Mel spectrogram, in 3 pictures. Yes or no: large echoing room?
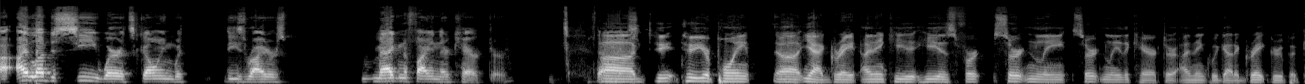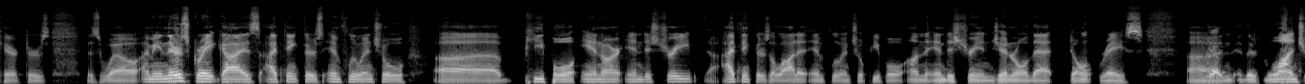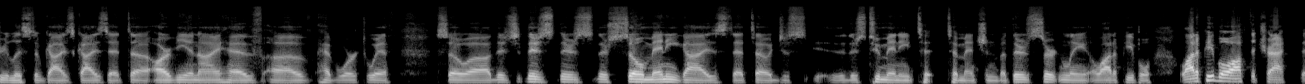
no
